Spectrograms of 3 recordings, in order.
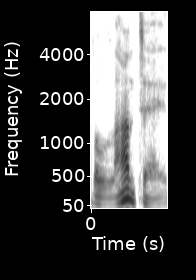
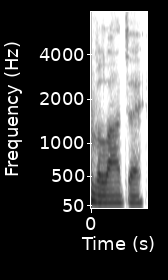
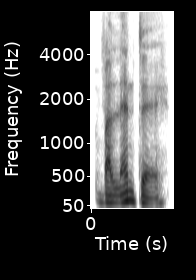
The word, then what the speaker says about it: Valente: His subsequent fight, when he fought that Brazilian, I think they pronounce his name Valente, not like my boy John Valente. It's Valente, Renato Valente.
